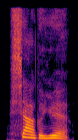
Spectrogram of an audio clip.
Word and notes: 下个月: xià gè yuè

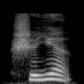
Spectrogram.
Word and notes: 实验: shí yàn

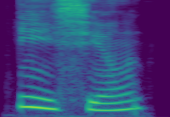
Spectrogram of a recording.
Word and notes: 一行: yī xíng

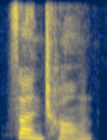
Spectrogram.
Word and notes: 赞成: zàn chéng

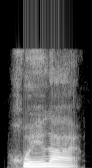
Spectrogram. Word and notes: 回来: huí lai

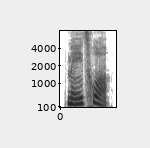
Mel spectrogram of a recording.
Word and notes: 没错: méi cuò

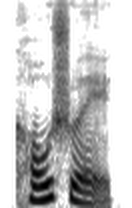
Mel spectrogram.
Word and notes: 口水: kǒu shuǐ

